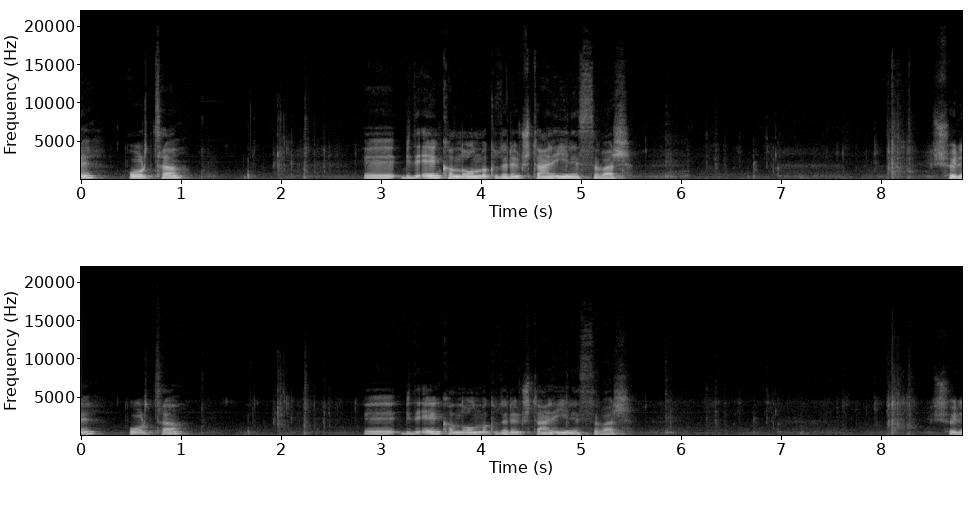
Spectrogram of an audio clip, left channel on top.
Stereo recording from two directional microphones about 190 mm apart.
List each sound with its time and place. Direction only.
0.0 s speech: 40° left (ahead or behind)
1.7 s biting: 40° left (ahead or behind)
2.8 s speech: 35° left (ahead or behind)
8.0 s a sound: 40° left (ahead or behind)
